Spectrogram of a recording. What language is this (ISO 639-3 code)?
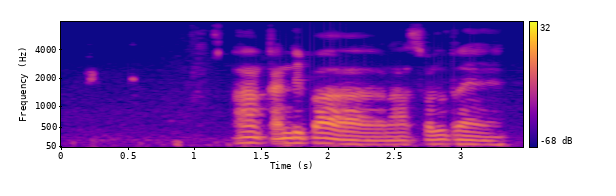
tam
